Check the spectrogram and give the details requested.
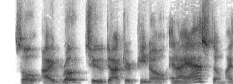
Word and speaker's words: Pineault: And it's because we have a very special guest, Nick Pineault. And Nick, am I pronouncing your last name correctly? It's like the wine, Pinot, like Pinot No.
